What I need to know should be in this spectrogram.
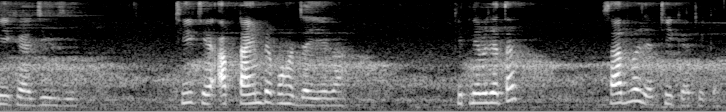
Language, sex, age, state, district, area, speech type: Urdu, female, 18-30, Delhi, South Delhi, urban, spontaneous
